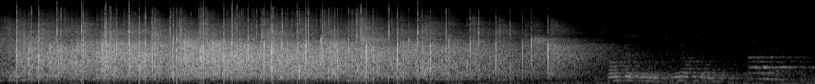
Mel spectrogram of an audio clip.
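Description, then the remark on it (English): A crowd applauds the performers loudly with dense, steady clapping for about five seconds, then the applause fades out and a single voice begins speaking. “Let's give the performers a round of applause and welcome them.”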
